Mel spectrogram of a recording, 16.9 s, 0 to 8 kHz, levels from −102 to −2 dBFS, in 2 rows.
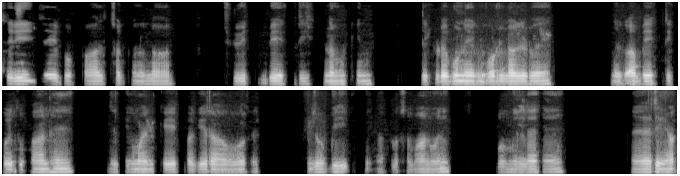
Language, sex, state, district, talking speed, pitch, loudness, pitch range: Rajasthani, male, Rajasthan, Nagaur, 110 wpm, 95 Hz, -25 LUFS, 95-100 Hz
